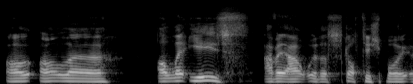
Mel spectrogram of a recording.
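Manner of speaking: loud, hammed-up Scottish accent; attempted Scottish accent. Host answering a viewer's dig at Scottish football, attempted Scottish accent. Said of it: "I thought I'd be able to do a Scottish accent".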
